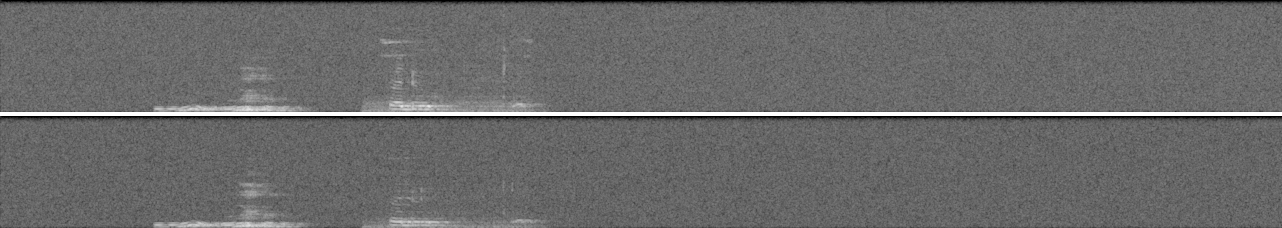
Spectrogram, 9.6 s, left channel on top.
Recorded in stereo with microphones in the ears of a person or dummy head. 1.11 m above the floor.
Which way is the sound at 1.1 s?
25° right (ahead or behind).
